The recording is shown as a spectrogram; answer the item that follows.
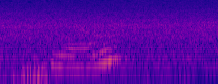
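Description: A person's wordless murmured reply, one short voiced "mm" that dips and then rises in pitch, after a soft low rumble.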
